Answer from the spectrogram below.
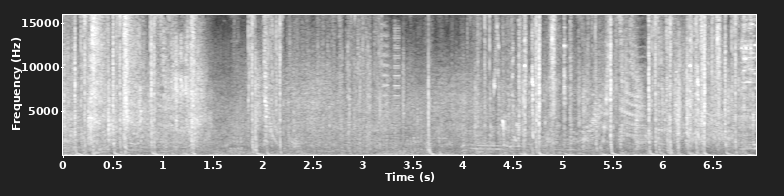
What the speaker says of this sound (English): Fireworks, everybody. It's fireworks.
